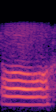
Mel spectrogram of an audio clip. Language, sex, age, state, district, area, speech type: Assamese, female, 18-30, Assam, Sivasagar, rural, conversation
